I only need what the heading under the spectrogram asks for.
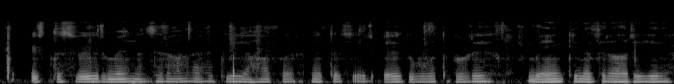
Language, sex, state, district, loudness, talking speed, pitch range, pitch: Marwari, male, Rajasthan, Nagaur, -35 LUFS, 175 wpm, 125-130 Hz, 125 Hz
